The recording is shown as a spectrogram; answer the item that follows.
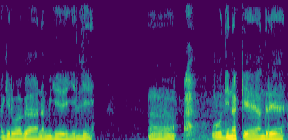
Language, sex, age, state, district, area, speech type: Kannada, male, 30-45, Karnataka, Udupi, rural, spontaneous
